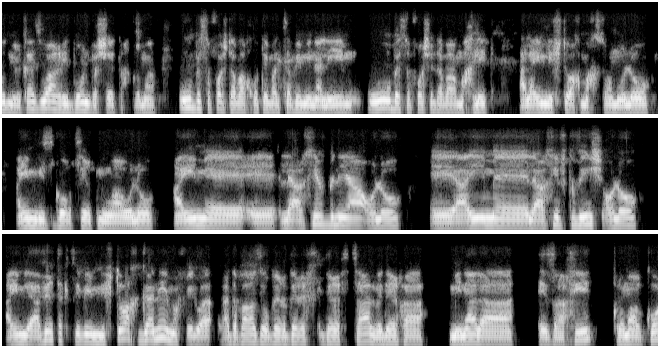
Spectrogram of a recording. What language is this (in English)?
Hebrew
